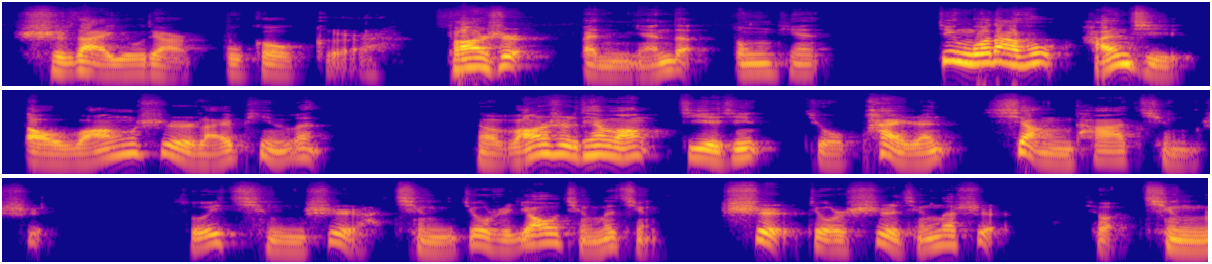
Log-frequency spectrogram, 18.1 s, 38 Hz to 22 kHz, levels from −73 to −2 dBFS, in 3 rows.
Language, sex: Chinese, male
